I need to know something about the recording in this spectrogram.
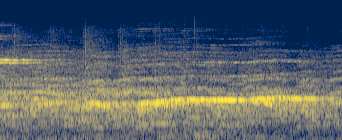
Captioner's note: whistle blowing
